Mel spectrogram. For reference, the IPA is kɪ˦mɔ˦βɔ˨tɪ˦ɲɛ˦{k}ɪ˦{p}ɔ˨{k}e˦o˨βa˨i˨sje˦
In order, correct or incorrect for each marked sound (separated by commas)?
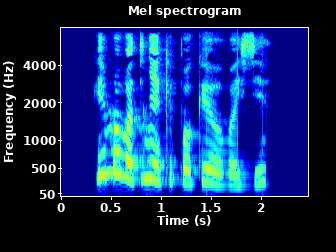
correct, correct, correct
